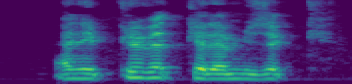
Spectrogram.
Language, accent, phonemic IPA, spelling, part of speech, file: French, Canada, /a.le ply vit kə la my.zik/, aller plus vite que la musique, verb, LL-Q150 (fra)-aller plus vite que la musique.wav
- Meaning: to be hasty, to get ahead of oneself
